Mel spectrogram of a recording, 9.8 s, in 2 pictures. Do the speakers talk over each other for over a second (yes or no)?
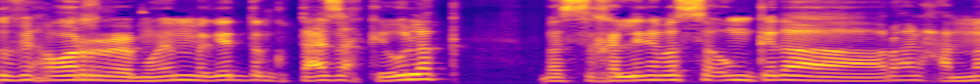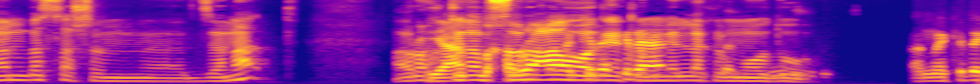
yes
